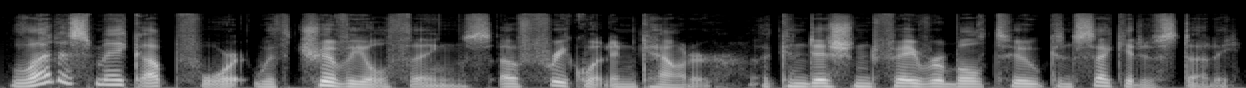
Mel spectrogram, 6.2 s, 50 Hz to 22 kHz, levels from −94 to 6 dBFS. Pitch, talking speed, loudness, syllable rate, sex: 135 Hz, 175 wpm, -21 LUFS, 5.3 syllables/s, male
